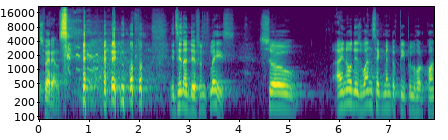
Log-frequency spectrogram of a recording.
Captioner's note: laughter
